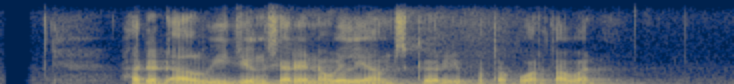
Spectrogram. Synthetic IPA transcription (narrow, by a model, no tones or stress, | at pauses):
hadad̪a̰lwid͡ʒɨŋsɛɾɛnawilijamskərdipɔt̪ɔkəwart̪awan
